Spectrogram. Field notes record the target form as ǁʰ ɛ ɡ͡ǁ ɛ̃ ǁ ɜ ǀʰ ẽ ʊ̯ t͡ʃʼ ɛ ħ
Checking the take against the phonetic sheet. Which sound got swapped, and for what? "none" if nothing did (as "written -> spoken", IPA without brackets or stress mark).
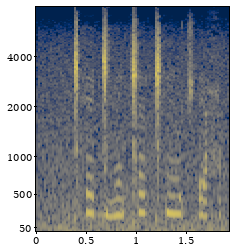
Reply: ǀʰ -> ǁʰ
